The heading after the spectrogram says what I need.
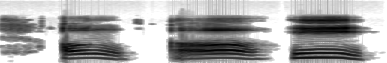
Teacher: अब दूसरा है इसका अनुनासिकता के आधार पर, यानी कि जिन स्वरों के उच्चारण करते समय जो हवा है वो हमारी नाक से भी निकले, दैट इज कॉल्ड अनुनासिकता के आधार पर बटे हुए शब्द। अंग, आ, ई, इन सब का जब मैंने उच्चारण किया तो मेरी जो हवा है ये नाक से भी निकली है।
